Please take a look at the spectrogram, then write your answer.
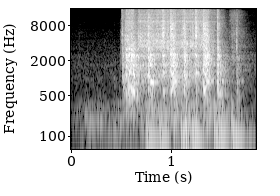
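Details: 1990 Suzuki VX800 motorcycle, no-start traced to a fuse, neutral/clutch switch wires jumped: brief crank, catches in about half a second and fires evenly; starts cleanly after fix.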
